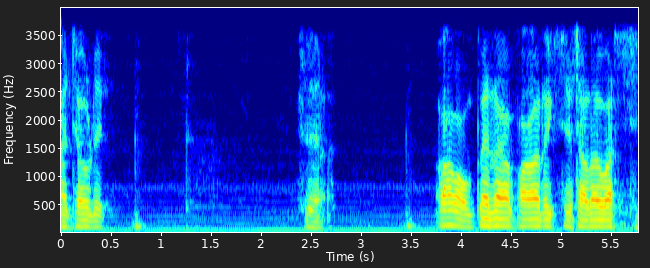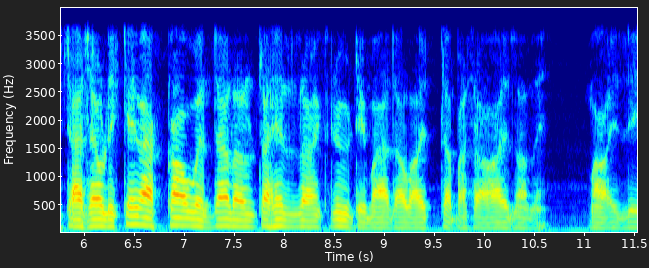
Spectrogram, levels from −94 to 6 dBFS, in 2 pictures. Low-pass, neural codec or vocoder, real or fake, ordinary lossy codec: 3.6 kHz; codec, 16 kHz, 16 kbps, FreqCodec, larger model; fake; none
